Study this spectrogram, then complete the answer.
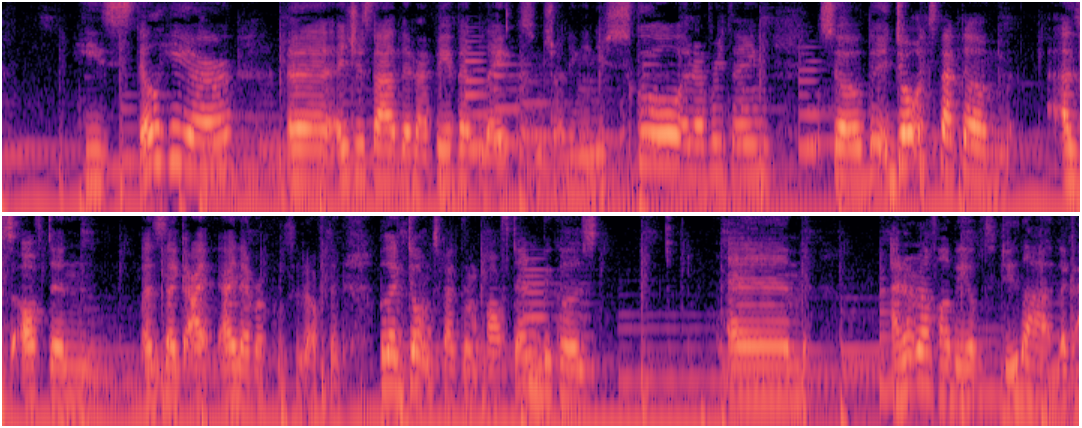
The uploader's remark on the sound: sry the audio is shit my headphones were unplugged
